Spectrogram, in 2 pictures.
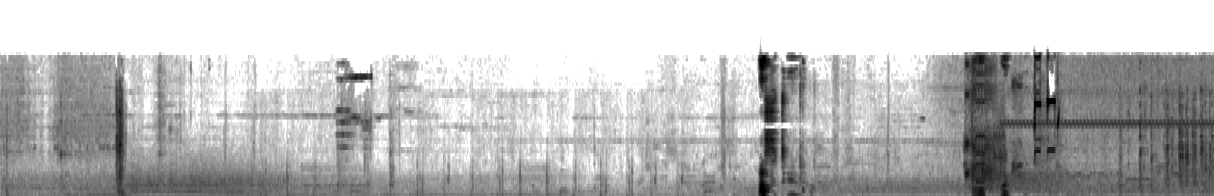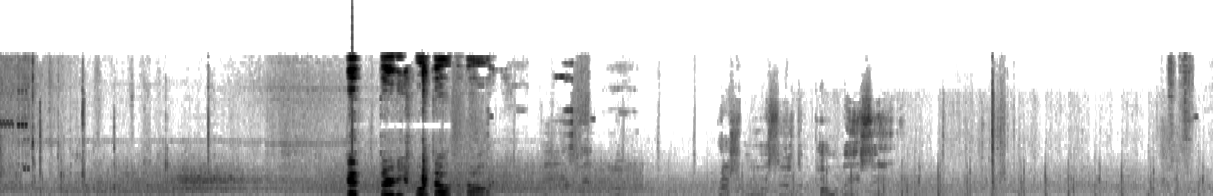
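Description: Footsteps tread on pavement at an easy pace.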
